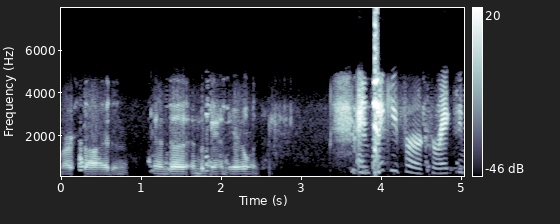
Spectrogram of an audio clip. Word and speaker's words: Erland: Well, it is pronounced Erland, and it's actually my first name, and it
